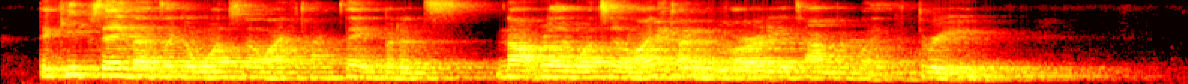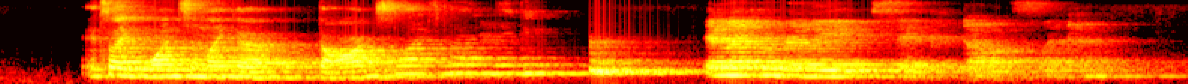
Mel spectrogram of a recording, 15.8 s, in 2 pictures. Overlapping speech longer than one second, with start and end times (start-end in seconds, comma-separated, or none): 4.2-5.8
